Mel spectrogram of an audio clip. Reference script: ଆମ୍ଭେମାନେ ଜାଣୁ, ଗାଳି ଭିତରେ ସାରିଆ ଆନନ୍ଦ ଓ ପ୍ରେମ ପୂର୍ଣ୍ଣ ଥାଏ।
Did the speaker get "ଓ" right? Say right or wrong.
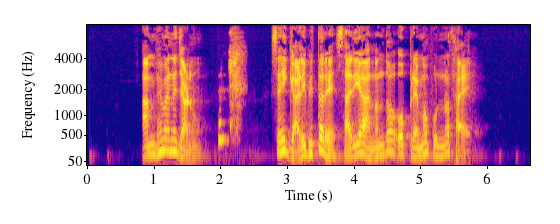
right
